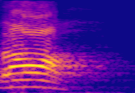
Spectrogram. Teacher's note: अगर रा हम बोलेंगे तो हमारी जीभ थरथर आएगी और कपकप आएगी · रा वर्ग के अंतर्गत आता है, तो लुंठित व्यंजन यहां पर मित्रों रा है। अगर रा हम बोलेंगे तो हमारी जीभ थरथराएगी और कपाएगी, तो रा, तो यही हमारा लुंठित व्यंजन कहलाता है।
